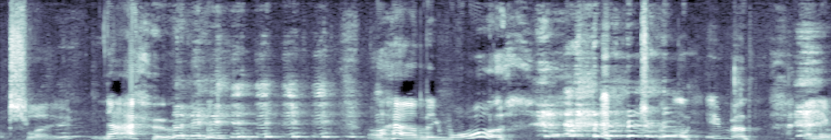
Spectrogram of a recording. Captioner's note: laughs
